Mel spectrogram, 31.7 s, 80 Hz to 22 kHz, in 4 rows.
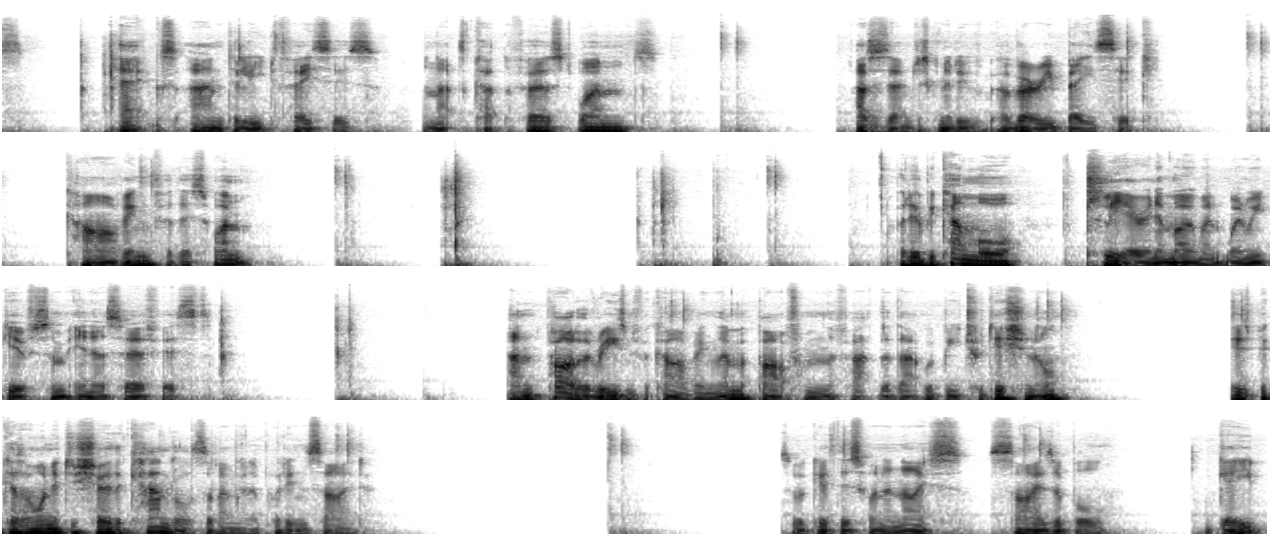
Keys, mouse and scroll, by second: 0.6 x, 4.1 k, 6.9 click, 13.1 middle click, 17.9 k.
